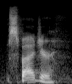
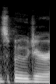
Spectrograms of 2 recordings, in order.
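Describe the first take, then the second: First: It is said with an 'uh' vowel, like spudger. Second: It is said with an 'oo' vowel, like spooger. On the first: The speaker calls it right. "Nope, spudger" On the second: The speaker calls it wrong. "I mispronounced the word spudger"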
